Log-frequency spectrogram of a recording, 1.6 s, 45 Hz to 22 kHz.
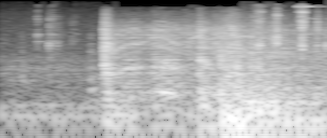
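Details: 2006 Chevy Colorado/GMC Canyon with stuck Passlock, started by leaving the door open, key on for 5 seconds of rapid dings, then slow dings and lights out; a brief crank, then it catches cleanly into an even idle, normal start.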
